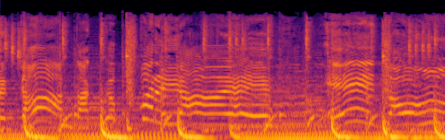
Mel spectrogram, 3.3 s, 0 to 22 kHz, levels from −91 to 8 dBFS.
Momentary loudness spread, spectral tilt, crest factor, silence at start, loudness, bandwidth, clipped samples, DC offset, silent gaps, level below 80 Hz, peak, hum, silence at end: 4 LU; -4.5 dB/octave; 10 dB; 0 s; -11 LUFS; 15.5 kHz; under 0.1%; under 0.1%; none; -14 dBFS; 0 dBFS; none; 0 s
